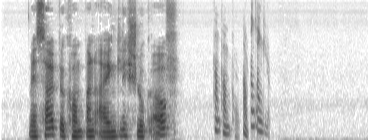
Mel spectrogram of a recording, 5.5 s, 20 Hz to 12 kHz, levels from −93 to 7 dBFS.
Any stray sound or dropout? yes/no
yes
